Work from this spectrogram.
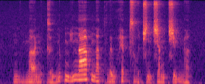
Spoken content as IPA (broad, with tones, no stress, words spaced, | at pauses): ŋo̤˨˩ŋma̰ː˧˨ŋə˨˩t̚ ɣə˧˩wnə˦˥p̚ ŋḭ˧˥naː˦˥p̚ na˦˥t̚kwə̰˧˥whɛ˦˥p̚ sɔ̤˨˩t͡ɕə̰˧˨nt͡ɕa˧˩ŋ t͡ɕə̰˧˥jŋa˨˩t̚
